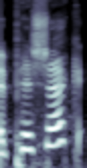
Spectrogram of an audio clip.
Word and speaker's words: Piszczek: And I have no idea if this author is actually Polish, but it's Polish last name. So I'm going to pronounce it that way. And if they pronounce it differently, sorry. But it's written by Piszek and Pimputkar in 2020.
